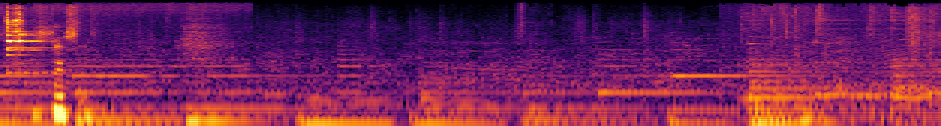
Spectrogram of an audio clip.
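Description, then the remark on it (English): A quick, bright clink of glasses in a toast rings out once near the start, then fades under a low, steady background hum with faint murmuring voices. “Cheers to that. Cheers.”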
